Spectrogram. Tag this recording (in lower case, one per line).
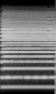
musical instrument
music
accordion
